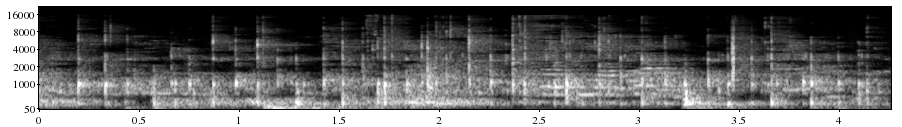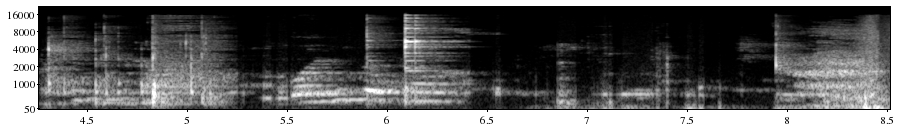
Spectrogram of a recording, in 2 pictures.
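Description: Spoon clinking and tapping inside a cup while stirring in a spoonful of moringa powder, a busy series of close metallic chinks and scrapes, with a voice speaking over part of it.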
